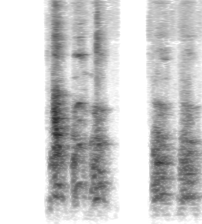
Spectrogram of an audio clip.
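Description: A dog barks at the door in two quick bursts: three sharp barks in a row, a brief pause, then two more. No one speaks over them.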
